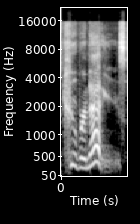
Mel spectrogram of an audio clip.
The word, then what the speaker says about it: Kubernetes: And I'm like, "It's Kubernetes." And he's like, "What?" And I'm like, "Yeah, it's pronounced."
